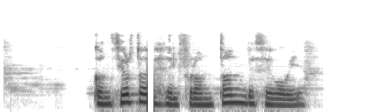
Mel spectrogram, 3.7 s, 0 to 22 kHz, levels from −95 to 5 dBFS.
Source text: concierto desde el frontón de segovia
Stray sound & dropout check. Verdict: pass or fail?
fail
